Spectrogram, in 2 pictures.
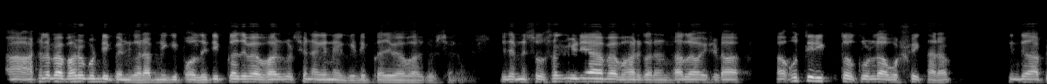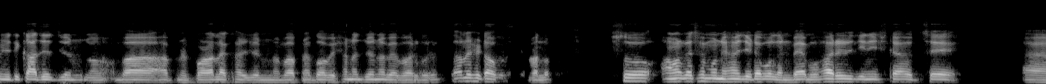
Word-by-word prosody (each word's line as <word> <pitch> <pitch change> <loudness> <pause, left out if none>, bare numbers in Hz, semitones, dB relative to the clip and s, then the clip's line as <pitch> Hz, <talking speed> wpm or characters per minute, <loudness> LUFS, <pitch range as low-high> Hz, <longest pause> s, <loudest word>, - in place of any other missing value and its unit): আ - - -5 0.2
আসলে 140 +5 0
ব্যবহারের 140 0 +6
উপর 135 0 +2
depend 115 -3 +2
করে। 105 0 +3
আপনি 110 +1 -2
কি - - +2
positive 115 +3 +1
কাজে 130 -1 +4
ব্যবহার 120 -1 +4
করছেন 120 0 -4
নাকি 115 -1 +1
negetive 100 -1 -4
কাজে 105 -2 0
ব্যবহার 95 -1 -2
করছেন। 90 +1 -11 0.4
যদি 115 +1 -2
আপনি 125 +1 +1
সোশ্যাল 130 +3 0
মিডিয়া 140 0 +4 0.2
ব্যবহার 115 -2 +2
করেন 110 -1 -2
তাহলে 115 +1 +1
হয় 110 -1 -1
সেটা 115 +1 0 0.5
অ - - +1
অতিরিক্ত 155 -2 +2 0.2
করলে 130 -1 +1
অবশ্যই 110 +2 -3
খারাপ। 105 +1 -2 0.6
কিন্তু 120 +1 -4
আপনি 120 - -5
যদি 120 - -3
কাজের 115 -1 +2
জন্য 105 -1 -4 0.4
বা 110 0 +4 0.3
আপনার 105 0 -8
পড়ালেখার 110 0 0
জন্য 105 -1 -5
বা 105 - 0
আপনার 110 +1 -7
গবেষণার 110 +2 -2
জন্য 115 0 0
ব্যবহার 105 -1 -3
করেন 110 +2 -7
তাহলে 150 +1 -1
সেটা 145 - +2
অবশ্যই 460 -1 -18
ভালো। - - -2 0.7
সো 155 - +1 0.4
আমার 140 +2 +3
কাছে 145 +1 0
মনে 135 -2 +4
হয় 130 -1 +3
যেটা 125 +1 +3
বললেন 115 -4 0
ব্যবহারের 130 +3 +3
জিনিসটা 120 +1 -2
হচ্ছে 115 +2 -4 1.0
আ - - -3
115 Hz, 175 wpm, -22 LUFS, 110-130 Hz, 1.0 s, ব্যবহারের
